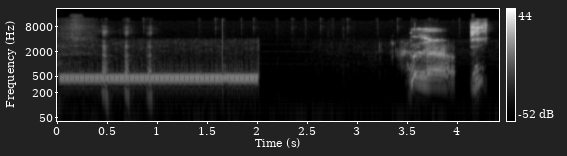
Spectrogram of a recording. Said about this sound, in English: So, here we go. We're ringing.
